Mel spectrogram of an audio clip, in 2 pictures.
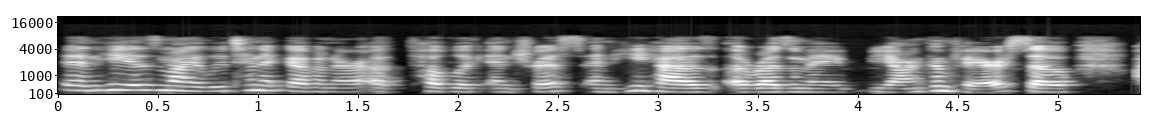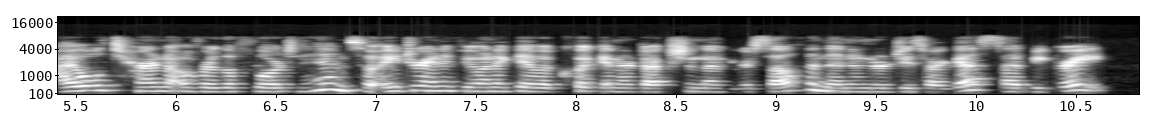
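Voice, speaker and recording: A woman's voice: medium pitch, fast talker. A young woman hosting a webinar on a video call, introducing it in a friendly way with frequent um fillers. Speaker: student organization leader hosting a webinar. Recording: dull lo-fi video call audio.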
